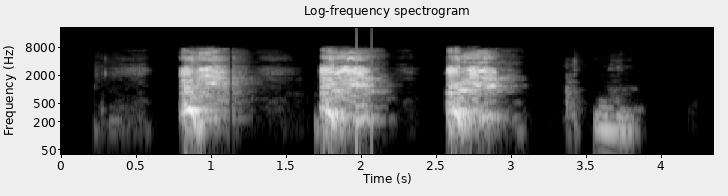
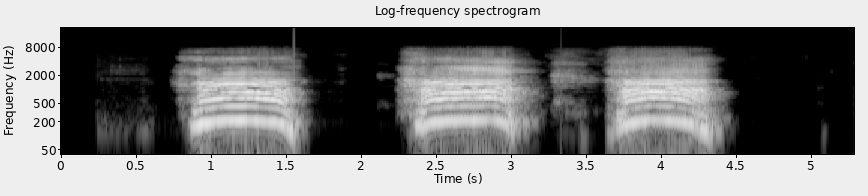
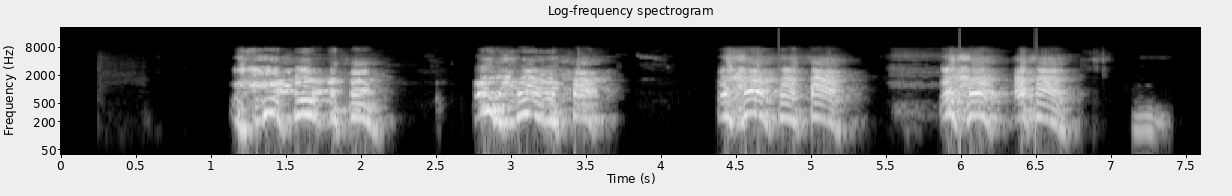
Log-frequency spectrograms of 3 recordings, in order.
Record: {"three_cough_length": "4.4 s", "three_cough_amplitude": 29874, "three_cough_signal_mean_std_ratio": 0.41, "exhalation_length": "5.3 s", "exhalation_amplitude": 31660, "exhalation_signal_mean_std_ratio": 0.54, "cough_length": "7.6 s", "cough_amplitude": 31220, "cough_signal_mean_std_ratio": 0.57, "survey_phase": "beta (2021-08-13 to 2022-03-07)", "age": "65+", "gender": "Male", "wearing_mask": "No", "symptom_none": true, "smoker_status": "Never smoked", "respiratory_condition_asthma": false, "respiratory_condition_other": false, "recruitment_source": "REACT", "submission_delay": "1 day", "covid_test_result": "Negative", "covid_test_method": "RT-qPCR", "influenza_a_test_result": "Negative", "influenza_b_test_result": "Negative"}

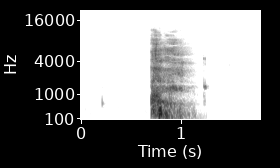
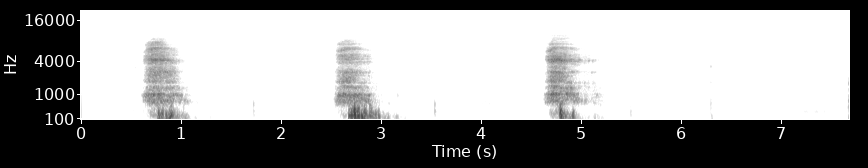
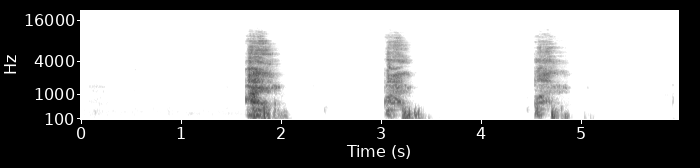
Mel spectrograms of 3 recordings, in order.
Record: {"cough_length": "1.8 s", "cough_amplitude": 32768, "cough_signal_mean_std_ratio": 0.3, "exhalation_length": "7.7 s", "exhalation_amplitude": 16310, "exhalation_signal_mean_std_ratio": 0.27, "three_cough_length": "6.0 s", "three_cough_amplitude": 21910, "three_cough_signal_mean_std_ratio": 0.27, "survey_phase": "beta (2021-08-13 to 2022-03-07)", "age": "65+", "gender": "Female", "wearing_mask": "No", "symptom_none": true, "smoker_status": "Never smoked", "respiratory_condition_asthma": false, "respiratory_condition_other": false, "recruitment_source": "REACT", "submission_delay": "1 day", "covid_test_result": "Negative", "covid_test_method": "RT-qPCR", "influenza_a_test_result": "Negative", "influenza_b_test_result": "Negative"}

